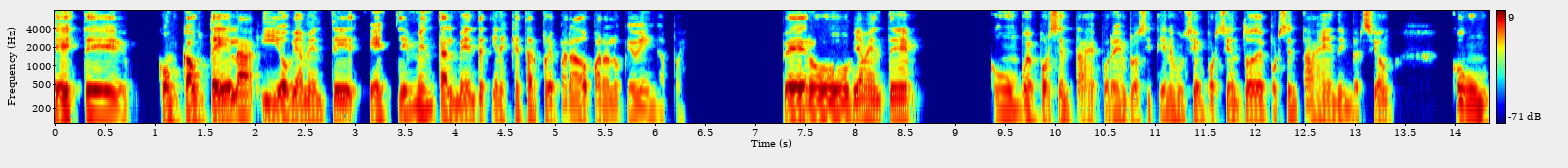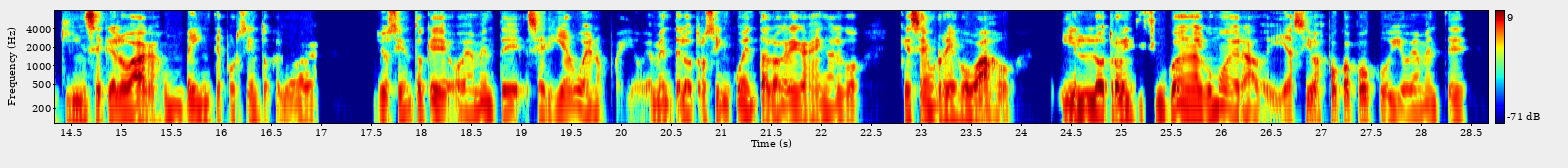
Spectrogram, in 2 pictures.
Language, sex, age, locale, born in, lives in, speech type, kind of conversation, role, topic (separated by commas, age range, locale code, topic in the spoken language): Spanish, male, 30-34, es-VE, Venezuela, United States, conversation, unstructured, none, ¿Crees que es mejor ahorrar o invertir?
